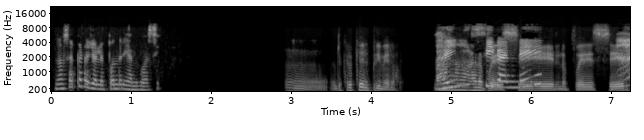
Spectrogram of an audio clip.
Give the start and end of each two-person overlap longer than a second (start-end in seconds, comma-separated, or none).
4.8-6.0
